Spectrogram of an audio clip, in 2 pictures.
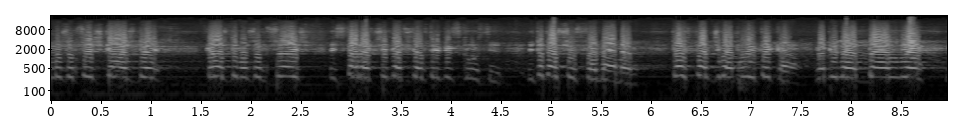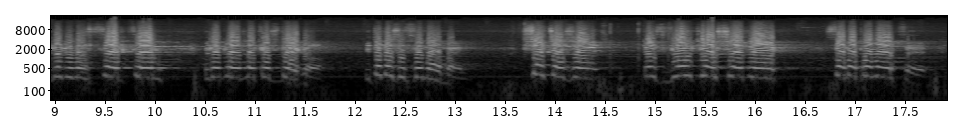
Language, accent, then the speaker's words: Polish; Warsaw, Masovian Voivodeship, Poland; jako warszawiak, jako mieszkaniec większego miasta niż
